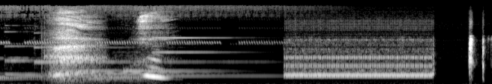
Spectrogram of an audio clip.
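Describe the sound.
Telephone ringing on a call to a plant specialist: a few softer tones come first, then a steady buzzing ring tone lasting about two seconds, then a few sharp clicks.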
